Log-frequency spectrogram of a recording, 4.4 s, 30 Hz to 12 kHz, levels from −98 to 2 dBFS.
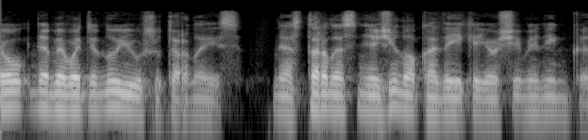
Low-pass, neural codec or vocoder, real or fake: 7.2 kHz; codec, 16 kHz, 2 kbps, FreqCodec, larger model; fake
